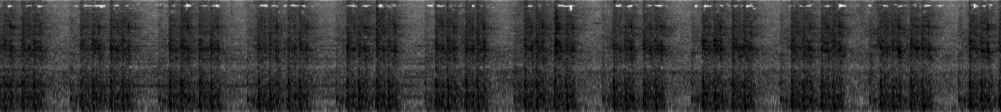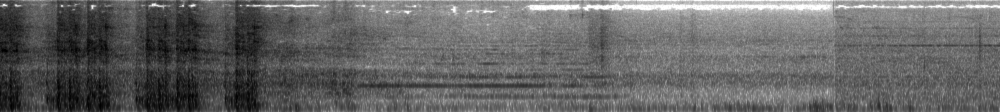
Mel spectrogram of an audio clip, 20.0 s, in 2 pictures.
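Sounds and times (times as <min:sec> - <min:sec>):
train wheels clattering over rails: 0:00.0 - 0:13.5.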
